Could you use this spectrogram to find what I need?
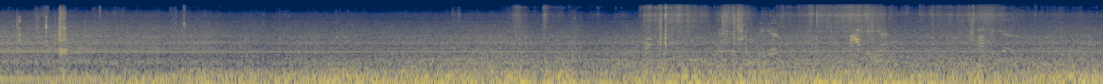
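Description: Wind rumbles steadily past a slowly moving vehicle.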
